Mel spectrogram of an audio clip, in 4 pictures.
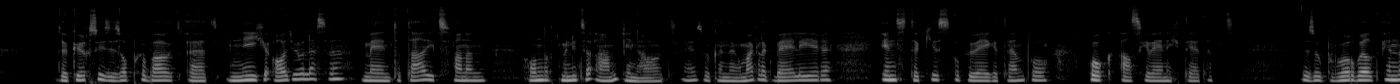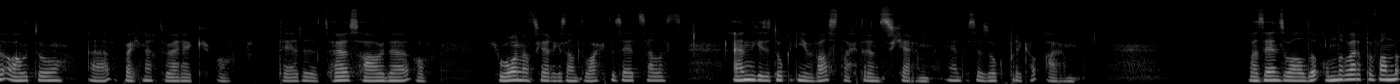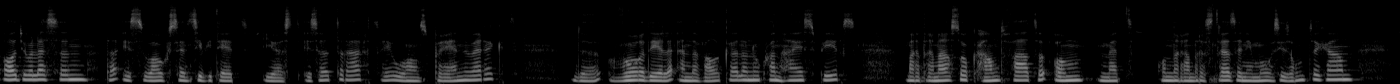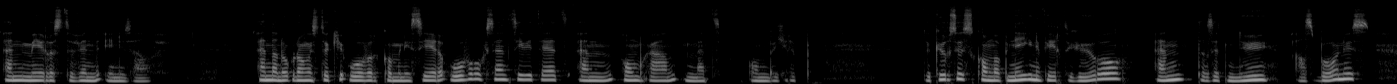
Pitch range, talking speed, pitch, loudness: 175-210 Hz, 160 wpm, 190 Hz, -37 LUFS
